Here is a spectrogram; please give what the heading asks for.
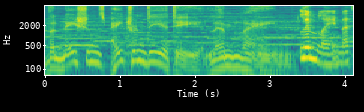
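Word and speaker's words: Llymlaen: Limlane, that's how you say it.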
